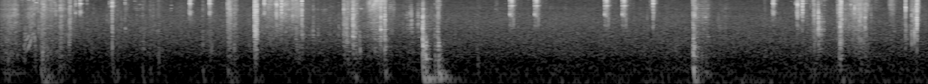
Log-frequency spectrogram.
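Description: Metal gun parts click and clack as they are handled.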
